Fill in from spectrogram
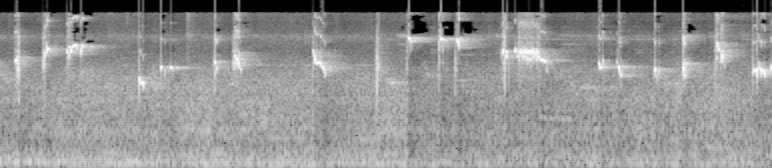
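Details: Olive-backed sunbird (kolibri ninja) song used to lure wild birds within minutes: rapid series of high, sharp chips and short slurred whistles, some trilled, coming in lively bursts with brief pauses.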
